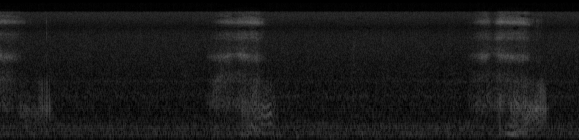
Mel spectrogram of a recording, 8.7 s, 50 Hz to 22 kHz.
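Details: Dog that snores loudly, snoring in sleep: soft, rough snoring breaths about every four seconds, roughly 15 a minute, against steady room noise.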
